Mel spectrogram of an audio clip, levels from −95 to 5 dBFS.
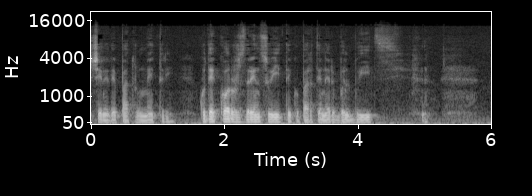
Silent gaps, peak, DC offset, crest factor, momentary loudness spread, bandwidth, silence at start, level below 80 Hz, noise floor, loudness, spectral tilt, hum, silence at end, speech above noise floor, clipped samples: none; 0 dBFS; under 0.1%; 22 dB; 19 LU; 14 kHz; 0 s; -34 dBFS; -42 dBFS; -21 LUFS; -6.5 dB/octave; none; 0 s; 22 dB; under 0.1%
